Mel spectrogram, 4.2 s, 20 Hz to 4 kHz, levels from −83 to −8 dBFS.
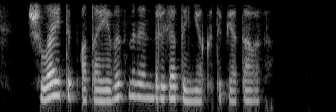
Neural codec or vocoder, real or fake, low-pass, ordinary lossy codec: none; real; 3.6 kHz; Opus, 64 kbps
